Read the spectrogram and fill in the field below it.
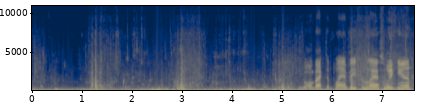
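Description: Wind blows across open water, buffeting the microphone.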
